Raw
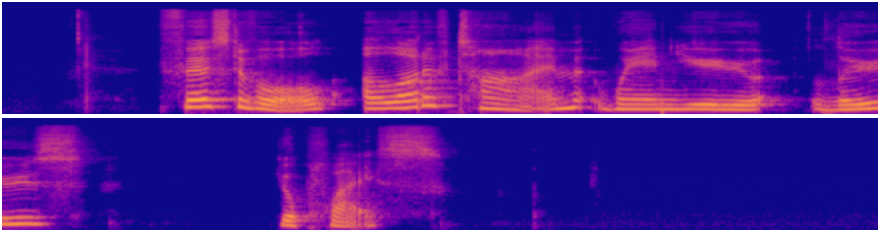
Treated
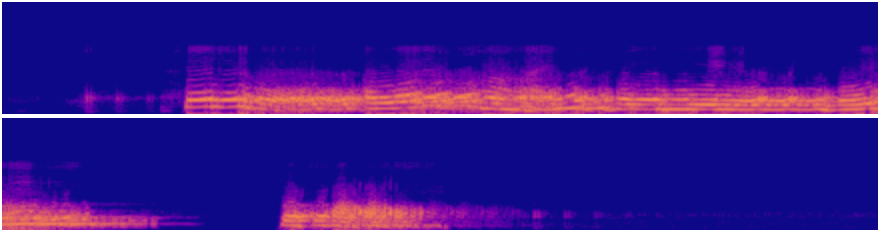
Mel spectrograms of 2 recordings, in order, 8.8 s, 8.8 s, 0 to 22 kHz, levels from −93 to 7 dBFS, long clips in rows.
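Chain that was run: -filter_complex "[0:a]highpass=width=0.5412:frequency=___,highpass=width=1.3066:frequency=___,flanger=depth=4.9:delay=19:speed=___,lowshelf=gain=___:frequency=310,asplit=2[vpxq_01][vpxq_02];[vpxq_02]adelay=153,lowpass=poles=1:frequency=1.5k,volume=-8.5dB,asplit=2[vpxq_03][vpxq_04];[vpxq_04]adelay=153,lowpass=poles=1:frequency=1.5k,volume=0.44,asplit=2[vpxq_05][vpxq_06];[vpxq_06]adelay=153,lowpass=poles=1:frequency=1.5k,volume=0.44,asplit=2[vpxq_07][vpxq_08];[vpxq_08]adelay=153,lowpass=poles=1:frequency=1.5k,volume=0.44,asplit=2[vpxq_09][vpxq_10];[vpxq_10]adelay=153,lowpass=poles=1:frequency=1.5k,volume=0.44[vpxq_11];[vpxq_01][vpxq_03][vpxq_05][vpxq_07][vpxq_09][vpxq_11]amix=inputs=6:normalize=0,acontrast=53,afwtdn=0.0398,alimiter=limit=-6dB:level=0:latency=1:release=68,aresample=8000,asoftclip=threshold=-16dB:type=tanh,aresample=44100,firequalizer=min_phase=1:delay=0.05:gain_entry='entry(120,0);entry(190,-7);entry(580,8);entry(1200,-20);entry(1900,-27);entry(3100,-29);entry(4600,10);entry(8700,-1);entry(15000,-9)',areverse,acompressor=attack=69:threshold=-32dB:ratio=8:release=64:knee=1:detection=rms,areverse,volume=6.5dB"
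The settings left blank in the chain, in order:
77, 77, 0.59, 2.5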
